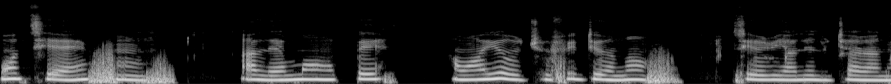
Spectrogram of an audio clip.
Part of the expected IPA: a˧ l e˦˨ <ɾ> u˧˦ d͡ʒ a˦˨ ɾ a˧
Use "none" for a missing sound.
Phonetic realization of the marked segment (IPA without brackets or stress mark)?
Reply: l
